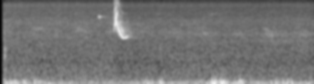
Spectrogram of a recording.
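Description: A Lined Seedeater gives one thin, high call that slurs sharply downward, over a low rumble of wind or distant noise.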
